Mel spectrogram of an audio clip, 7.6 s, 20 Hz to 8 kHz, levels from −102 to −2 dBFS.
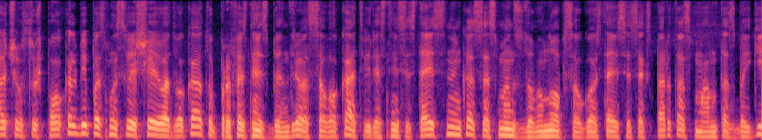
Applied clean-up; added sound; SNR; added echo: none; none; none; none.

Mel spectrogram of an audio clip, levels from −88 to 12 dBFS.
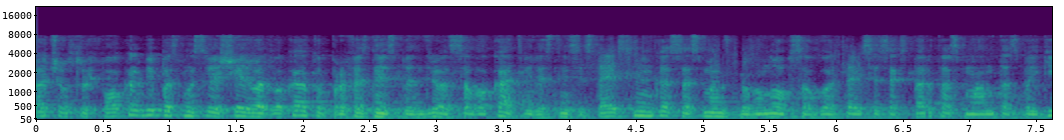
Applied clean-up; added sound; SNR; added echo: neural separator model SepFormer DNS4.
